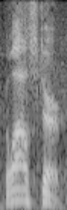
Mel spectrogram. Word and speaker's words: Gloucester: Gloucester.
